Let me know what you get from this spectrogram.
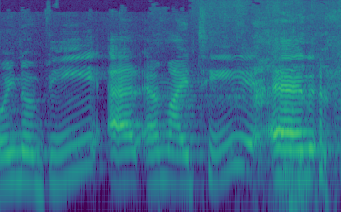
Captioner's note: laughter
